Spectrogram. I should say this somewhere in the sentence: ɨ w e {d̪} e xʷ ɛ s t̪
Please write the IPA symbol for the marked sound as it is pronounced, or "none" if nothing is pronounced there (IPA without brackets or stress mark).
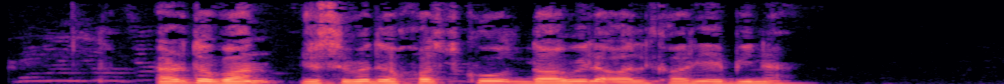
d̪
